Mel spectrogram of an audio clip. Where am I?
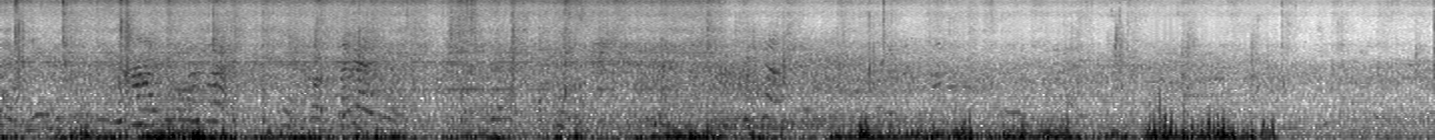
in a residential area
